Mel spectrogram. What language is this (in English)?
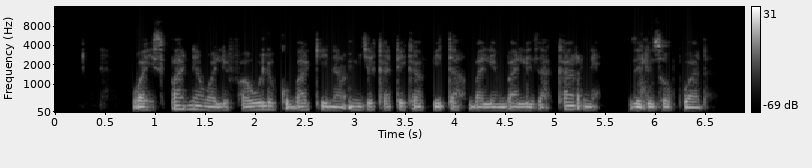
Swahili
